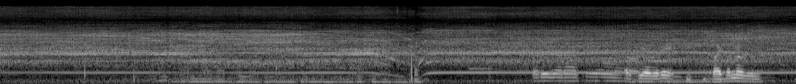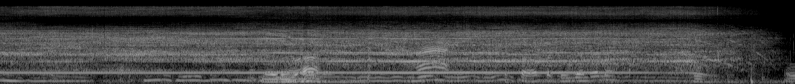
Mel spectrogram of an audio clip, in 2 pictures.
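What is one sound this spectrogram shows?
A small motor hums steadily.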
